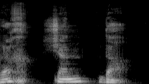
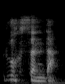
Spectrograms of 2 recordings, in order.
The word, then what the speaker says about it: रक्षंदा: नहीं, आप प्रोनाउंस गलत कर रही हैं। नाम नाम है रक्षंदा। समझ गई फरूक, अब मैं सही से कहूंगी, रुखसंदा। नहीं नहीं नहीं, रिपीट आफ्टर मी। रख रक्षंदा। शंद कहिए दा। दा रक्षंदा।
